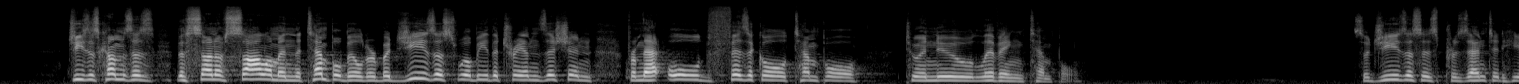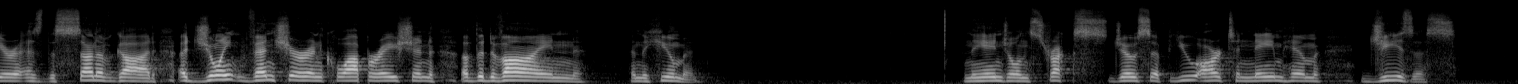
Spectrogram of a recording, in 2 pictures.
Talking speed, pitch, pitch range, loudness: 115 wpm, 180 Hz, 165-200 Hz, -22 LUFS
